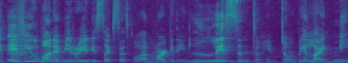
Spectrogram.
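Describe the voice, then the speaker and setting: A woman with a non-native accent speaks at a moderate pace, her loudness rising and falling sharply. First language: not English. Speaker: loan officer. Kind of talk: casual chat. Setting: recorded video podcast. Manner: halting.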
